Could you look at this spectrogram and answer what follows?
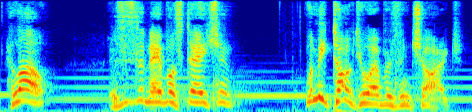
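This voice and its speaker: Male, high gravelly voice, agitated and haunted, insistent drama delivery over music. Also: animated, brisk, a bit bright, exaggerated voice. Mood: frantic. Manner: urgent, pleading. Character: agitated, insistent man haunted by a recurring dream.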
